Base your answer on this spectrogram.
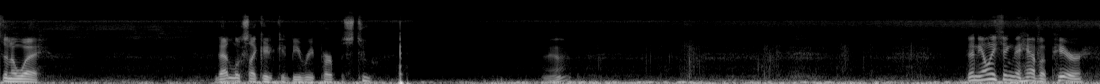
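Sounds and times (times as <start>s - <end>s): high insect drone: 0.0s - 11.0s
low rumble on microphone: 1.7s - 11.0s
soft footsteps: 5.8s - 9.3s.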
